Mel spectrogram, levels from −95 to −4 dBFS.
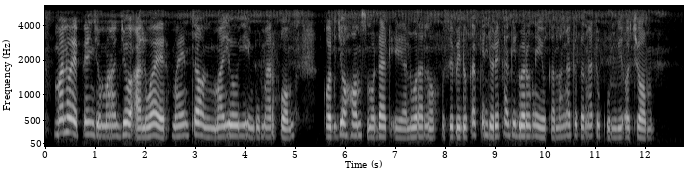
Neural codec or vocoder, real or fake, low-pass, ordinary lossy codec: codec, 16 kHz, 16 kbps, FunCodec, trained on LibriTTS, 50 frames a second; fake; 5.4 kHz; none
